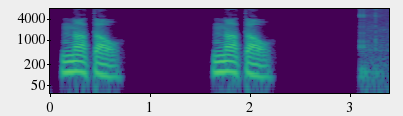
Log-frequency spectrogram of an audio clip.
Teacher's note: in the Brazilian Portuguese they're going to pronounce that L at the end slightly different so it's going to be more of a w at the end rather than an L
